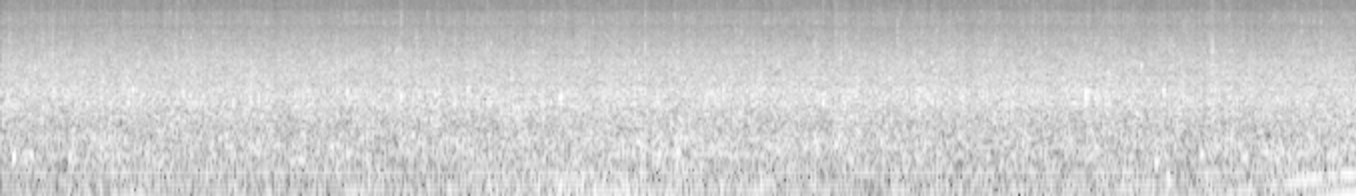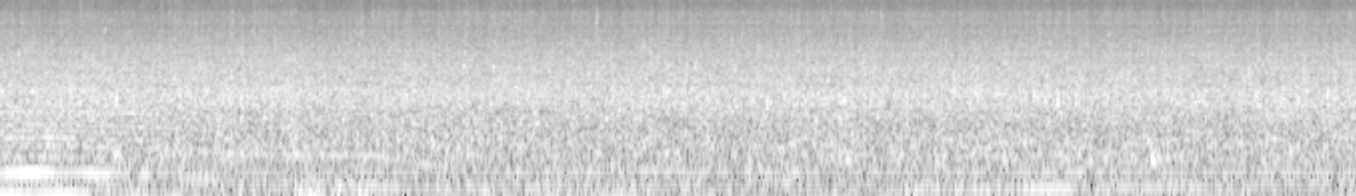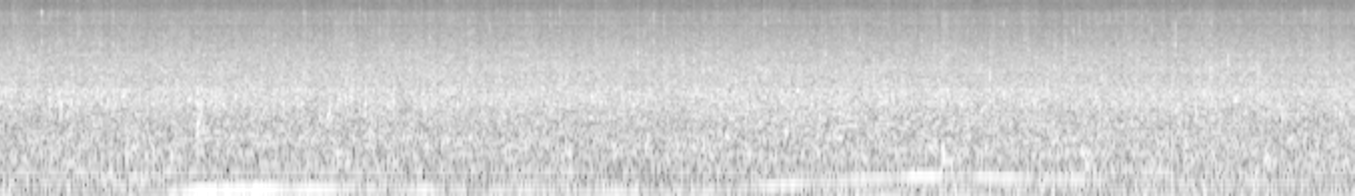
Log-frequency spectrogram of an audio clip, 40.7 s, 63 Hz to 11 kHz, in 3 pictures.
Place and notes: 二叭仔溪, Shuangcheng Rd., Xindian Dist. - The sound of water streams
The sound of water streams, Traffic Sound
Zoom H4n+ Rode NT4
